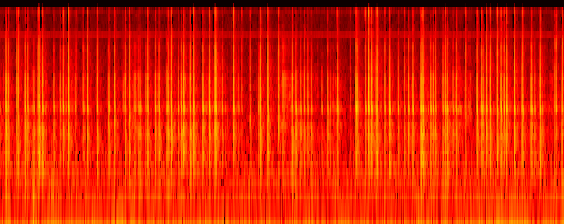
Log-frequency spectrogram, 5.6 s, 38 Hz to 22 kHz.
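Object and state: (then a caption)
Paperback book with glossy cover. Long nails tap quickly on the glossy front cover of a small, solid paperback manga, Sprite volume 1, held upright. The result is a rapid, continuous stream of dry, crisp clicks with a bright edge and a tone centered around 1 kHz. Each tap dies away almost instantly.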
